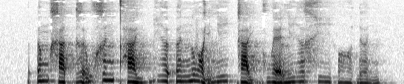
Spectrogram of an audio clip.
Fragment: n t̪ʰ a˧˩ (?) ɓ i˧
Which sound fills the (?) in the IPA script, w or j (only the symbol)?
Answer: j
